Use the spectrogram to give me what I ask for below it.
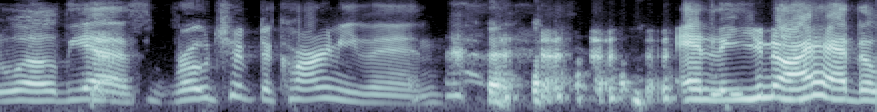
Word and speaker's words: Kearney: I might be like, we'll be live from Kearney next week.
